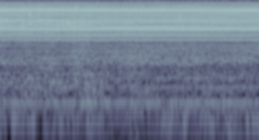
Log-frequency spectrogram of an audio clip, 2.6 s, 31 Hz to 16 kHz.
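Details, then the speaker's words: Bronco that sat over 10 years, passenger window down that whole time; steady low electric hum at one pitch as the window motor labours against barely moving glass: power window motor straining, cause suspected, not confirmed. "Because this passenger window's been down for 10 years. Yeah. What's one more? Oh, come on. Can you help it? It's trying."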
